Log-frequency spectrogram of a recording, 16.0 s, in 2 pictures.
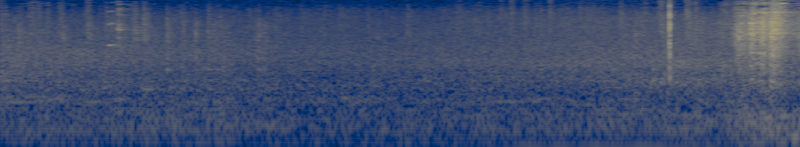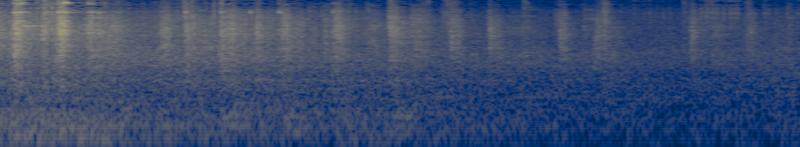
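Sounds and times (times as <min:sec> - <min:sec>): train rumbling past: 0:00.0 - 0:16.0
wheels clacking over rail joints: 0:00.0 - 0:16.0
metallic clatter: 0:06.2 - 0:16.0.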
